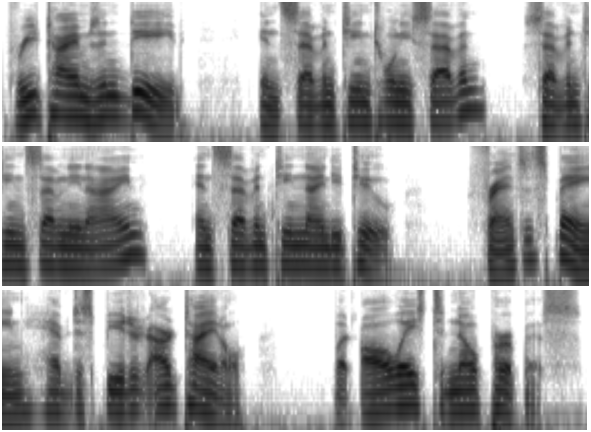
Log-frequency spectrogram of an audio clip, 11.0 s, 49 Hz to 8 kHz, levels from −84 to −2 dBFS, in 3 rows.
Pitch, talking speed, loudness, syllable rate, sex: 105 Hz, 130 wpm, -19 LUFS, 5.3 syllables/s, male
